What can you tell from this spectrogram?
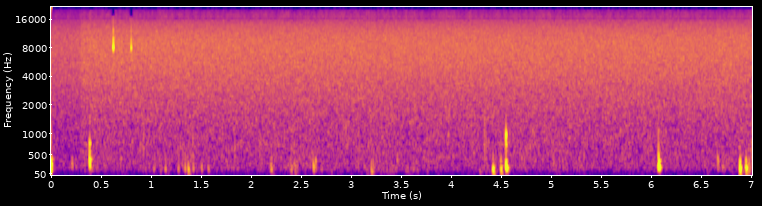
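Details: Stomach growling during digestion after McDonald's for lunch and a slice of pizza for breakfast: irregular short gurgles and rumbles over a quiet background, normal bowel sounds.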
